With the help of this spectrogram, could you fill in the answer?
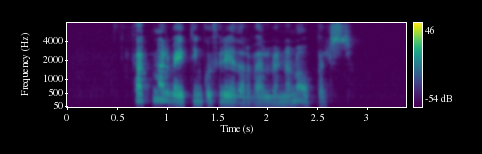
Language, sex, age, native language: Icelandic, female, 40-49, Icelandic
